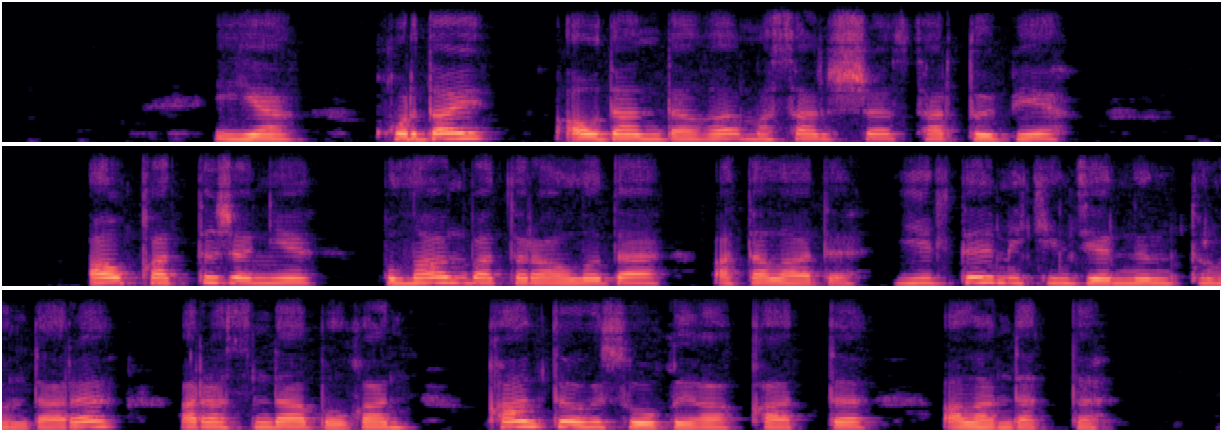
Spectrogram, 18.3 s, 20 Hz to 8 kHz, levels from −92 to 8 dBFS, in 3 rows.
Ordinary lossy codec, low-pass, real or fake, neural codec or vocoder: none; none; real; none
